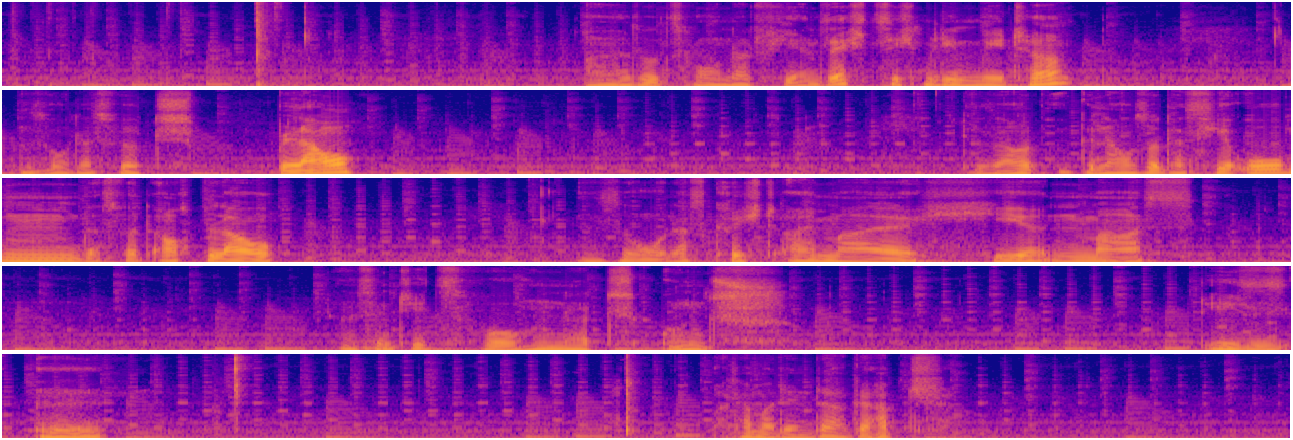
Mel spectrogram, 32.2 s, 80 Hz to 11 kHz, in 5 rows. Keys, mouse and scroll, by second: 0.1 Delete, 0.2 Delete, 0.5 Delete, 0.8 Delete, 1.3 Return, 3.7-5.0 drag, 7.2 click, 8.9 click, 10.7 scroll down 1, 11.1 shift+middle click, 12.6 click, 14.7 click, 17.2 click, 18.9 click, 20.9 click.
